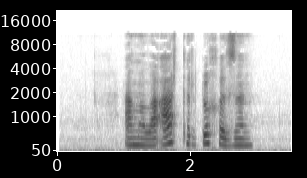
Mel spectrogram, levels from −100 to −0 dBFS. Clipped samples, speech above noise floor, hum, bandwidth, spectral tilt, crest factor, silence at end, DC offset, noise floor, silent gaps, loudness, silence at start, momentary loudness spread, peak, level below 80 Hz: under 0.1%; 30 dB; none; 11.5 kHz; -4.5 dB/octave; 22 dB; 0.6 s; under 0.1%; -64 dBFS; none; -34 LUFS; 0.6 s; 11 LU; -14 dBFS; -64 dBFS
